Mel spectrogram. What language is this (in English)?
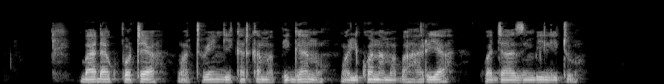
Swahili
